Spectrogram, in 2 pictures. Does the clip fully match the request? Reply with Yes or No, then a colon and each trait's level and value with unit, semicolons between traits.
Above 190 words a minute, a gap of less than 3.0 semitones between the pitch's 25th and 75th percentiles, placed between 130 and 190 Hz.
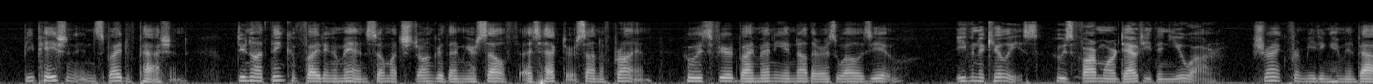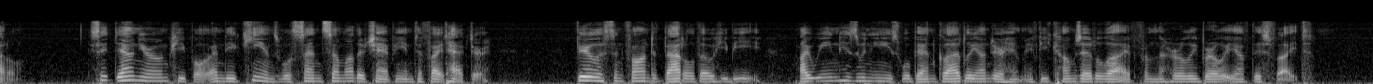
Yes: fast, 205 wpm; narrow, 2.6 semitones; medium, 140 Hz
